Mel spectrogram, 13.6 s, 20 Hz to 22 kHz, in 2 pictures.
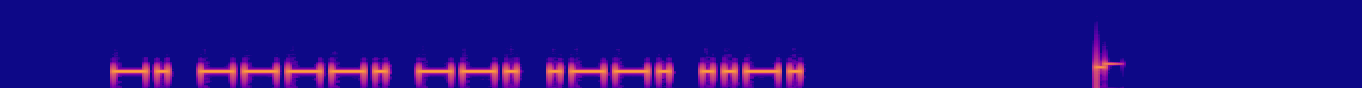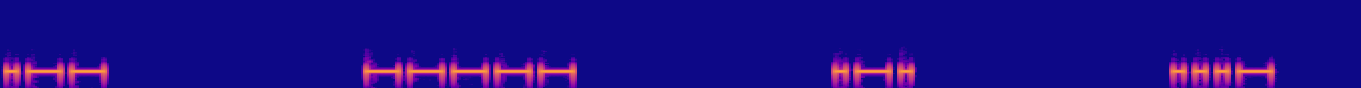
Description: Morse code, heard as a keyed tone, about 21 wpm, spaced as for 10 wpm, 700 Hz. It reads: N9GPF W0RV
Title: USA Call Signs - 5 Characters - 8x Character Spacing - 22wpm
